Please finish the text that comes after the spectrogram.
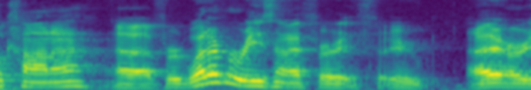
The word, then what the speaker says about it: Khanna: I'm pretty sure it's Hana, but it might be wrong. Okay, we are never going to call him Hana again. It's Ro Khanna.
